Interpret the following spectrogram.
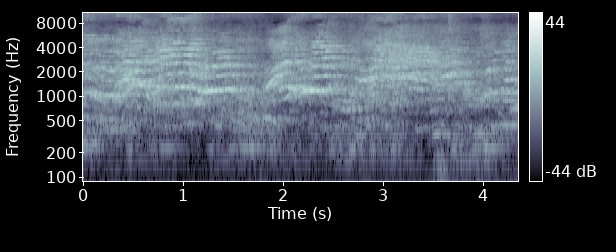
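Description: Many young children's voices, loud and high-pitched, calling out and chattering together in a classroom, over a children's song.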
